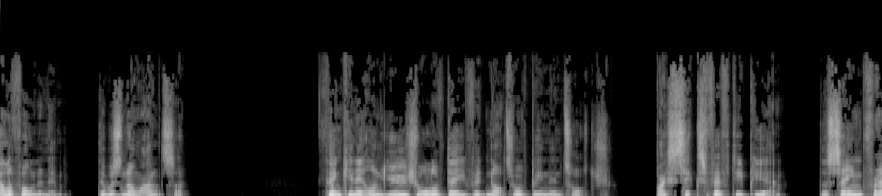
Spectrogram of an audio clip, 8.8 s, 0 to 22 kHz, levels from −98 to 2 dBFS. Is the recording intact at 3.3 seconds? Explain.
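Yes, at 3.3 seconds the speech plays through cleanly, with no dropout, click, distortion or other fault to be heard at that point.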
